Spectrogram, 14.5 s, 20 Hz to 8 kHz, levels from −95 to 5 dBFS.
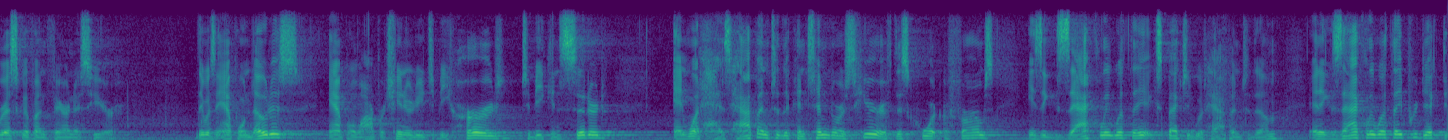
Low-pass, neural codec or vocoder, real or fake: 7.2 kHz; none; real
